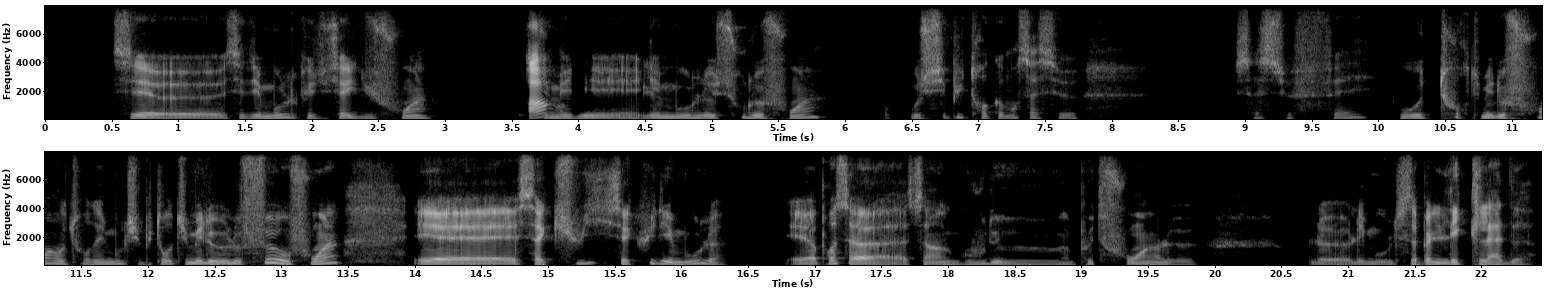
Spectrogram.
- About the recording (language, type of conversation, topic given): French, podcast, Comment se déroulaient les repas en famille chez toi ?
- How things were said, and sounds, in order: tapping; stressed: "l'éclade"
